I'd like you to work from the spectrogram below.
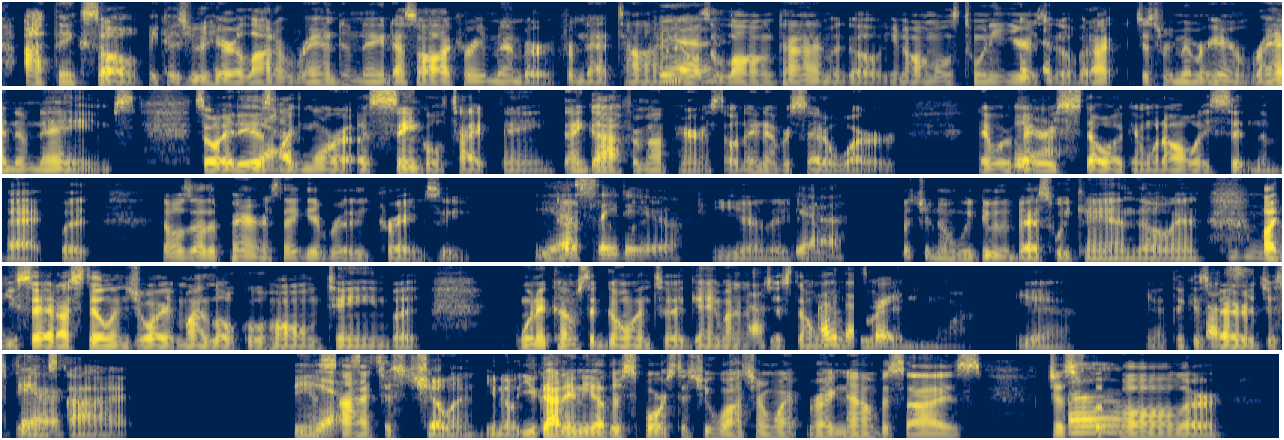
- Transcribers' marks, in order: chuckle; other background noise
- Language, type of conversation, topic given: English, unstructured, Which small game-day habits should I look for to spot real fans?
